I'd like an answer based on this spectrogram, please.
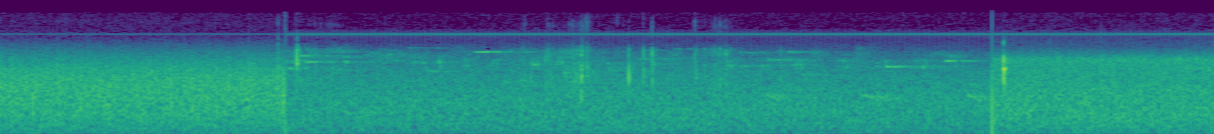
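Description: Trail-camera night audio: a steady hiss, broken by a click about a second and a half in and a louder click about five seconds in where the recordings change. Between the clicks come a few faint, short, high chirps.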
